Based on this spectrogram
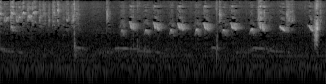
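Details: White-browed kerak basi singing, a recording used as a training lure for young birds: a series of quieter slurred whistled notes repeated at a steady pace, with occasional sharp clicks and faint background hiss.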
